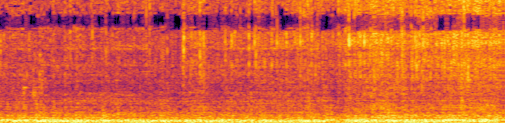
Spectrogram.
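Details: Newly installed Delta Varos single-handle kitchen faucet run hot and cold with aerator head removed: steady, even rush of water with no sputter, hammer or hiss; faucet flowing cleanly and sounds healthy.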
